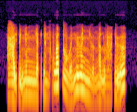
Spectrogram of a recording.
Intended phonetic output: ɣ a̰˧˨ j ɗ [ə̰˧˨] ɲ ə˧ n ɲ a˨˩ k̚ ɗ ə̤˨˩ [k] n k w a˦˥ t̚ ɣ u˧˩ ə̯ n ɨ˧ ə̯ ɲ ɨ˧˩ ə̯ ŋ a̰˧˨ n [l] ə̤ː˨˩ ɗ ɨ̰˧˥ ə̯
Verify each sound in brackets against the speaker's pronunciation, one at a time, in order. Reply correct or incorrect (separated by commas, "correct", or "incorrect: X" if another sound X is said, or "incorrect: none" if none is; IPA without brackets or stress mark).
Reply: incorrect: ɨ̰˧˨, incorrect: none, correct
